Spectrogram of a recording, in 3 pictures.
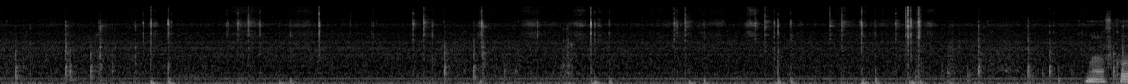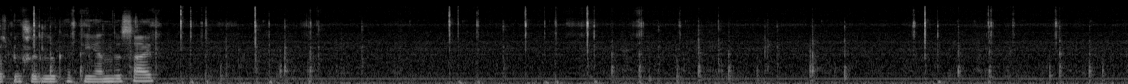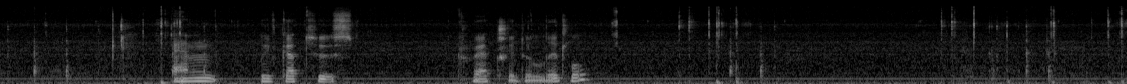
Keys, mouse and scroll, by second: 1.7 s, 3.0 r, 6.2 s, 7.2 r, 8.0 s, 8.8 r, 9.4 Tab, 9.7 middle click, 13.4 Tab, 16.2 Tab, 17.0 Tab, 24.4 s, 29.9 s, 32.6-33.8 middle drag.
